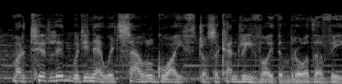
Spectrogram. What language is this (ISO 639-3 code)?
cym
